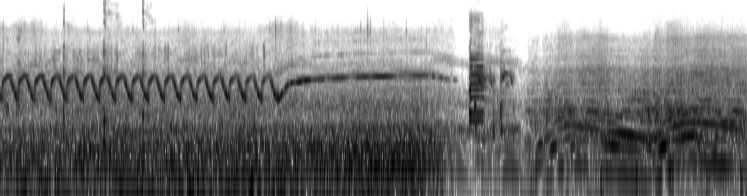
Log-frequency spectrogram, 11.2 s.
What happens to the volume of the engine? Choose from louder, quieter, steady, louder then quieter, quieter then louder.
louder.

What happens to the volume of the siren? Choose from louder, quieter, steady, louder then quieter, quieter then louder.
steady.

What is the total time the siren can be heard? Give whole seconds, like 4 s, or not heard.
7 s.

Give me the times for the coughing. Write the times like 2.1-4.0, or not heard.
0.9-2.4, 7.1-7.8.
